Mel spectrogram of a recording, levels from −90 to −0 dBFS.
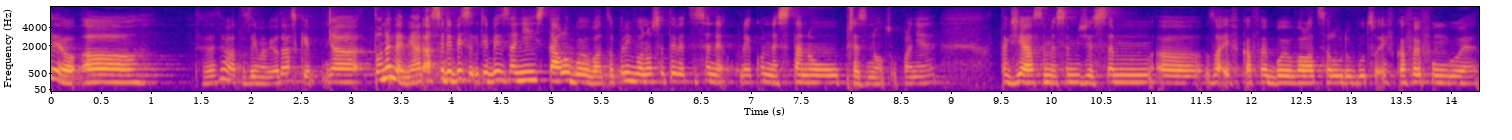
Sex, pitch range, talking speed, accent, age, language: female, 200-220 Hz, 200 wpm, native, 20-39, Czech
